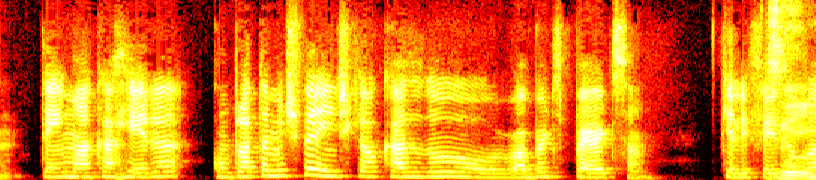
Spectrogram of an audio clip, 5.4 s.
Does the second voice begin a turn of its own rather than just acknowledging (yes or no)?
yes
